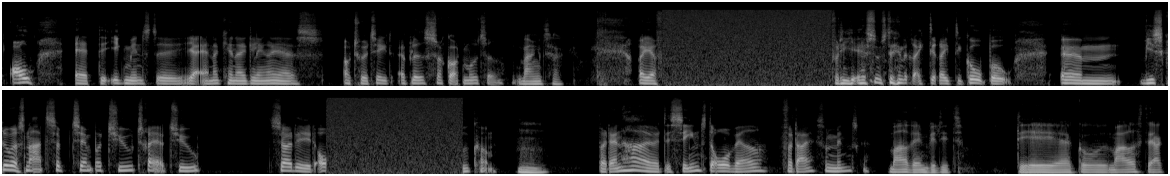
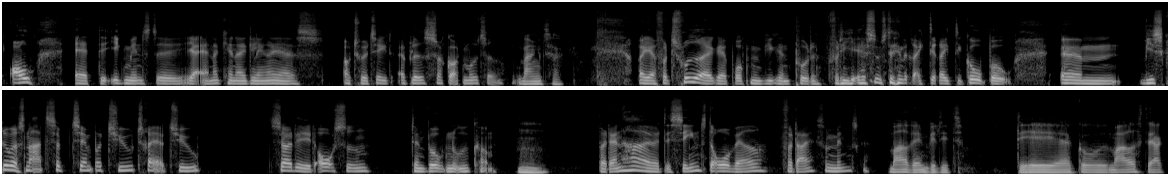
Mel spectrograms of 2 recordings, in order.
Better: second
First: audio cutting out; filled with static; at 6.5 s for 1.5 s and at 15 s for 1.5 s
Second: none

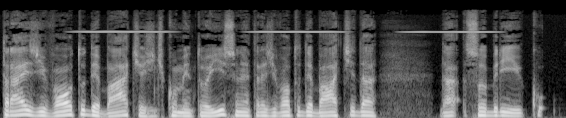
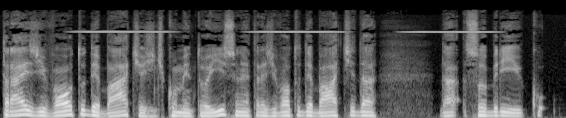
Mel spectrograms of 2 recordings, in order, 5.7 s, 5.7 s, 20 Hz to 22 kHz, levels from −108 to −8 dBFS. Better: neither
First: high-pitched whine; noticeable; at 1 s, at 2.5 s and at 4 s; 7.5 kHz, 10 dB below the speech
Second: high-pitched whine; noticeable; at 1 s, at 2.5 s and at 4 s; 7.5 kHz, 10 dB below the speech

